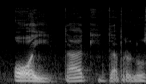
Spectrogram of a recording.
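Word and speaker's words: Euler: então esse cara ele o nome dele é um nome alemão tá especialmente não era alemão mas aqui da suíça mas da suíça da parte alemã e a pronúncia é oi tá que dá para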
